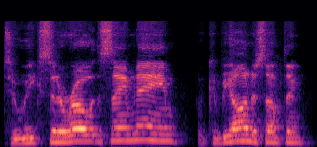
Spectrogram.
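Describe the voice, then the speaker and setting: A man's voice: on the high side, a little fast, a bit bright. A man co-hosting a security podcast in casual chat, with dry, sarcastic humor. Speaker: podcast co-host.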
